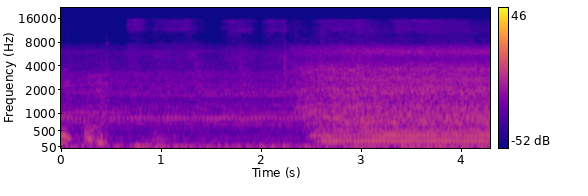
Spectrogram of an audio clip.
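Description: A steady mechanical drone with a hiss cuts in about two and a half seconds in and holds one unchanging pitch, over a low hum.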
